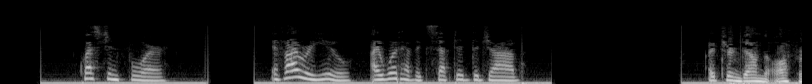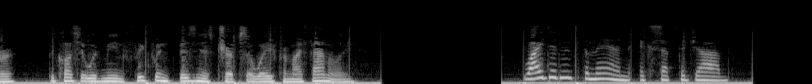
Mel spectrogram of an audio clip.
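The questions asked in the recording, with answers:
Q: Why didn't the man accept the job?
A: It would mean frequent business trips away from his family.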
